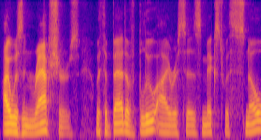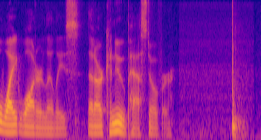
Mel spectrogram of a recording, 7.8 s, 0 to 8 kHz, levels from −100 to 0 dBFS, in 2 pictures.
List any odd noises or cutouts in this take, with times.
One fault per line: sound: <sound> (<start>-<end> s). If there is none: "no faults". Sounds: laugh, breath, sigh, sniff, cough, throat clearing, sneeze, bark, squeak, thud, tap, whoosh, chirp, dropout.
sound: tap (7.4-7.7 s)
